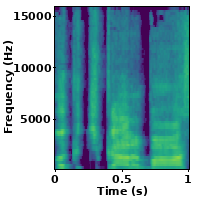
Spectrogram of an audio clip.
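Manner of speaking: eager, thrilled tone. Retelling a movie scene where a man shoots a turtle, imitating an excited character. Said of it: "He's all excited about the turtle".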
